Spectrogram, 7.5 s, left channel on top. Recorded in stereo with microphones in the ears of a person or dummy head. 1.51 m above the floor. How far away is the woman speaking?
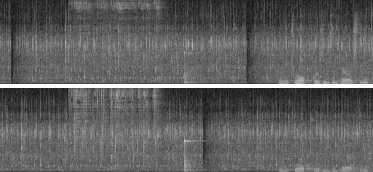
About 0.5 m.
